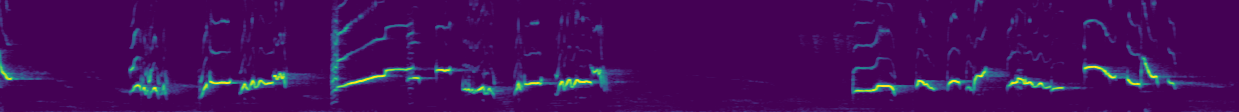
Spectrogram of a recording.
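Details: Agitated kacer, the Oriental magpie-robin, singing in fighting mode to make rival birds emotional: strong, varied whistled phrases with fast warbled trills and sharp upslurred notes, two long bursts split by a brief quiet gap.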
